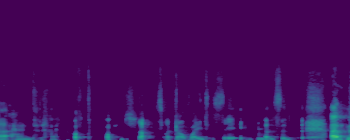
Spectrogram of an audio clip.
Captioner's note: laughing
